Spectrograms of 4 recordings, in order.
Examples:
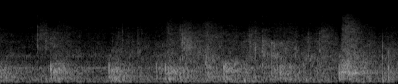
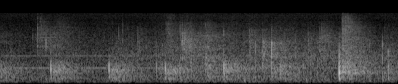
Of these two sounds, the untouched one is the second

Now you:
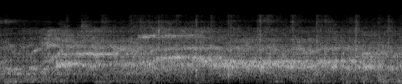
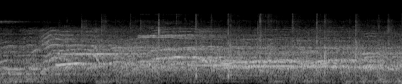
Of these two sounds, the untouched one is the second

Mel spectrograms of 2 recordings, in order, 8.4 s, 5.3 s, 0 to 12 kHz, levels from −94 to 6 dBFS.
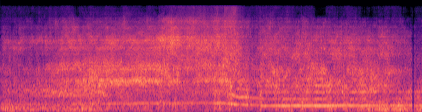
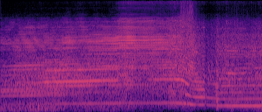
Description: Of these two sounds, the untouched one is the second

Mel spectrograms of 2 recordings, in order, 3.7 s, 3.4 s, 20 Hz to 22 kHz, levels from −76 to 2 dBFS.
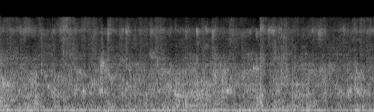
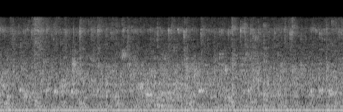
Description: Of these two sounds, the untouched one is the second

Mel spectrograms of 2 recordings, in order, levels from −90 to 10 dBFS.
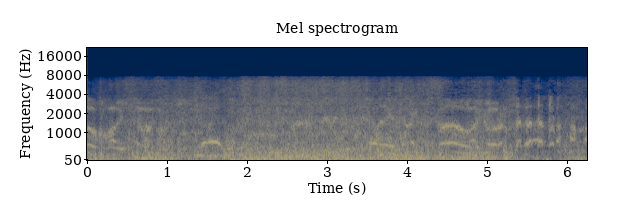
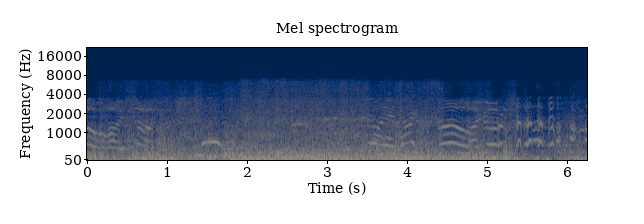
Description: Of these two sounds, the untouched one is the second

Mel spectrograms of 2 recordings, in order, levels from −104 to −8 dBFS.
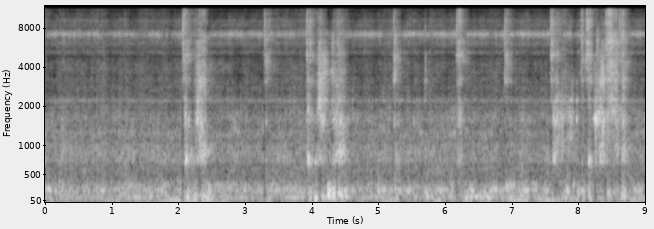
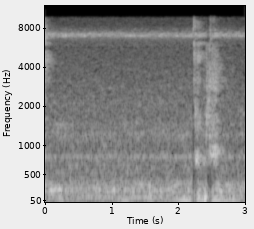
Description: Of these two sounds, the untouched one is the second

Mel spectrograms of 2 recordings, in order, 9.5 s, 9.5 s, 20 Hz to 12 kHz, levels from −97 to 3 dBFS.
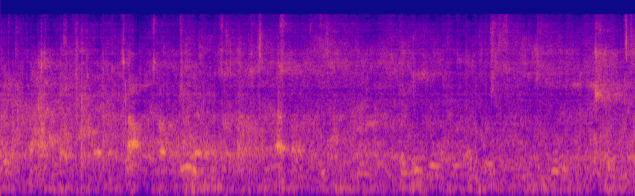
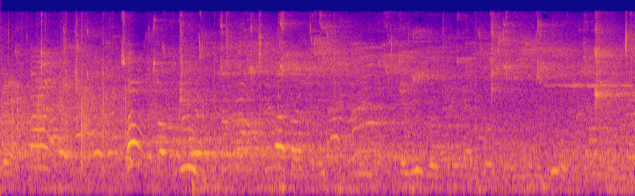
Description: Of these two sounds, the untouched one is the second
